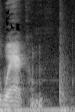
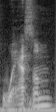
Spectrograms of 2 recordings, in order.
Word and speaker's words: Wacom: It's W-A-C-O-M, which I assume is pronounced whack-a-m. That's what it looks like to me. I don't think the C is like an S-C. I don't think it's wasm. That doesn't make sense.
